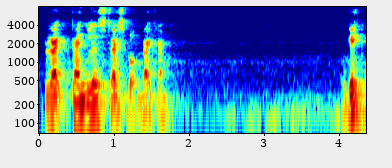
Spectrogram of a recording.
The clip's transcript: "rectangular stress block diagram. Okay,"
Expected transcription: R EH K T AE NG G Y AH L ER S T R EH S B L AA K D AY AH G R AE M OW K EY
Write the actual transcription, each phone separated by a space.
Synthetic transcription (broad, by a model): R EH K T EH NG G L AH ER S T EH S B AA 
